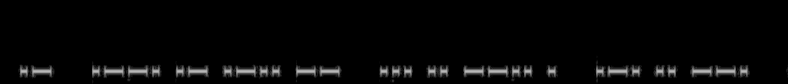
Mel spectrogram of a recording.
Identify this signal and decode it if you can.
Morse code, heard as a keyed tone, about 20 wpm, 610 Hz. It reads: A PALM SIZE RIG
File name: 2011-04-mp3 / A SMALL TRANCEIVER 3 20WPM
